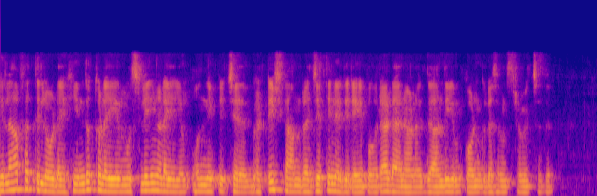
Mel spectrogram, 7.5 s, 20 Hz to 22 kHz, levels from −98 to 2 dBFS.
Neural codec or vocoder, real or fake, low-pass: codec, 16 kHz, 4.8 kbps, FACodec; fake; 7.2 kHz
